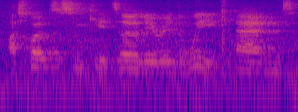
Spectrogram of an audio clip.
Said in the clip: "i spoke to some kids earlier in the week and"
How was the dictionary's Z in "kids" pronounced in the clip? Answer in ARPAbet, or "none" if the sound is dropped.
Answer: Z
